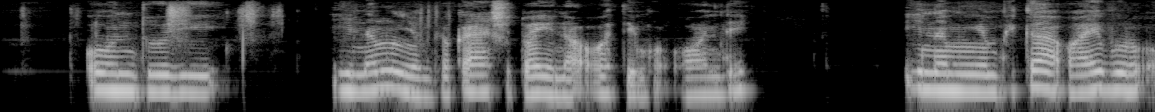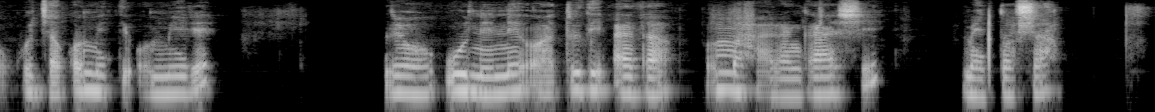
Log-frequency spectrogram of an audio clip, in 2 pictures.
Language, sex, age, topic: Oshiwambo, female, 25-35, agriculture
